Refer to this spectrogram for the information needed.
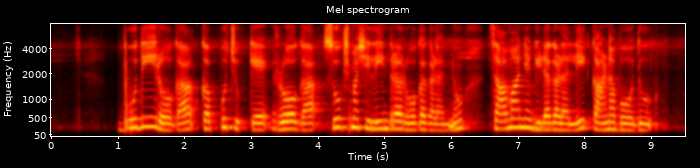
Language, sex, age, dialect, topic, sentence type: Kannada, female, 41-45, Mysore Kannada, agriculture, statement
